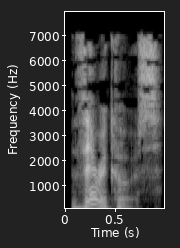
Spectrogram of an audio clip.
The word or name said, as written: varicose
